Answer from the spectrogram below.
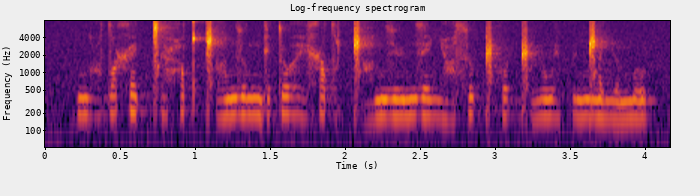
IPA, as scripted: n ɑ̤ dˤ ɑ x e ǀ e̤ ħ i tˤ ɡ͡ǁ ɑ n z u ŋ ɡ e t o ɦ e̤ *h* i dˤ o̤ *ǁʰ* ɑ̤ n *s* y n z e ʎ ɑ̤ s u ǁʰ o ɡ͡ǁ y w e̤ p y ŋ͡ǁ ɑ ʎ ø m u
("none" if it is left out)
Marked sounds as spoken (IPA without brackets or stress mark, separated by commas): x, ɡ͡ǁ, z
